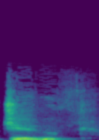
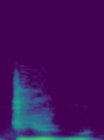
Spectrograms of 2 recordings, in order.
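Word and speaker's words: dew: a bit strange because it begins with a D, but we actually pronounce it like uh the first letter is a a J. Uh, in American English, a little bit more straightforward, due with a D.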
